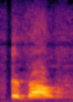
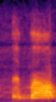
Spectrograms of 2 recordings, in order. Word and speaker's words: about: Et donc, ce mot se lit about et non about, about.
